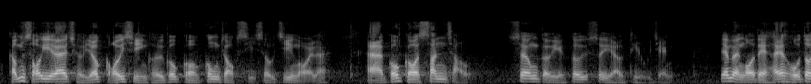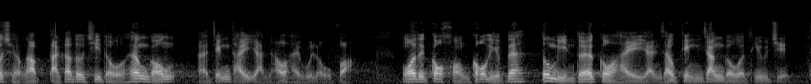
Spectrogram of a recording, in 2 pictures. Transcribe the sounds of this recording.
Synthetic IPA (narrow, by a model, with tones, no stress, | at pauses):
kɐ˨˧˥msɔː˨˥jiː˨˧lɛː˥t͡ʃʰɵ˨˩ɥt͡sɔː˨˥kɔ̰ː˨˥jsiː˨nkʰɵ˨˧ɥkɔː˨˥kɔː˧kʊ˥ŋt͡ʃɔː˧k̚siː˨˩so˧wt͡siː˥ŋɔ̰ː˨jlɛ̰ː˥˨ | kɔː˨˥kɔː˧sɐ˥nt͡sʰɐ̰˨˩w | sœː˥ŋt̪ɵ˧ɥjɪ˨k̚t̪o˥wsɵ˥ɥjiː˨˧jɐ̰˨˧wt̪ʰiː˨˩wt͡sɪ̰˨˥ŋ | jɐ˥nwɐ˨jŋɔː˨˧t̪e˨jɦɐ˨˥jɦo˨˥wt̪ɔː˥t͡ʃʰœː˨˩ŋhɐ̰˨p̚t̪aː˨jkaː˥t̪o˥wt͡siː˥t̪o˧wɦœː˥ŋkɔː˨˥ŋɛ̰˨t͡sɪ˨˥ŋt̪ʰɐ˨˥jjɐ̰˨˩nhɐ̰˨˥wɦɐ˨jwuː˨˧jlo̰˨˧wfa̰ː˧˥t̚ | ŋɔː˨˧t̪e˨jkɔː˧k̚hɔ̰ː˨˩ŋkɔː˧k̚jiː˨˩p̚lɛ˥t̪o˥wmiː˨˩nt̪ɵ˧jɐ˥t̚kɔː˧ɦɐ˨jjɐ̰˨˩nsɐ˨˥wkɪ˧ŋt͡sɐ˥ŋkɔː˨˥kɔː˧t̪ʰiː˧wt͡sḭː˨˩n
